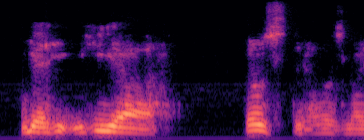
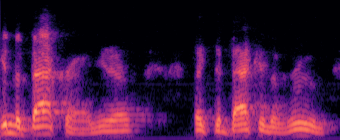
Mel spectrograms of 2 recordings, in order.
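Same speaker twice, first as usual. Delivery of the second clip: ordinary talk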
